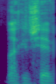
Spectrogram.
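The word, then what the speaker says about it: Makhachev: Makachev, yeah.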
